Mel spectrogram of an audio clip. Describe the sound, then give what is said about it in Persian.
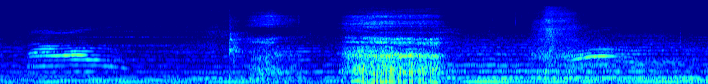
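Nazi, an ordinary patterned house cat, meows a few times, its high voice bending up and down in pitch, with raspy, breathy bursts between the cries and a steady low hum beneath everything. “روزا که از مدرسه برمیگشتم نازی جلو می دوید میو میو می کرد خودش را به من میمالید”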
